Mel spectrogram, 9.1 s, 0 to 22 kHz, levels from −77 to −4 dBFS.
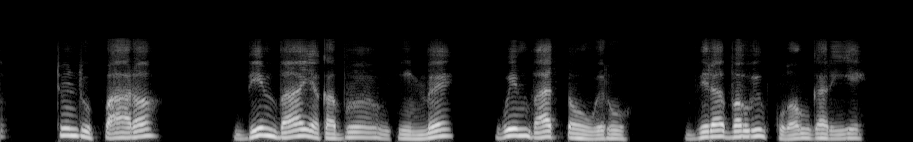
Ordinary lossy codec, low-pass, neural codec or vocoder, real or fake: AAC, 48 kbps; 7.2 kHz; codec, 16 kHz, about 1 kbps, DyCAST, with the encoder's durations; fake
